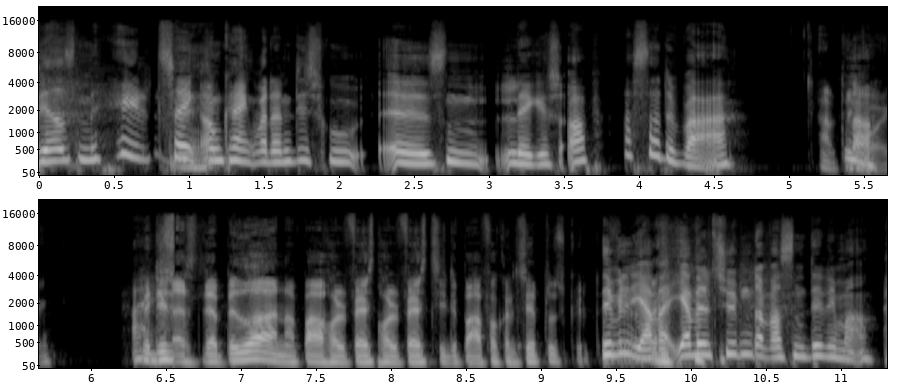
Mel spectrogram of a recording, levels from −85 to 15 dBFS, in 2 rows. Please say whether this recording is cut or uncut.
cut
